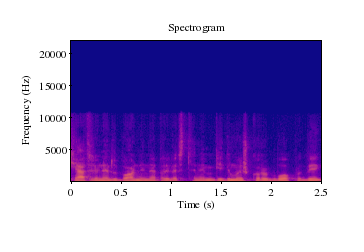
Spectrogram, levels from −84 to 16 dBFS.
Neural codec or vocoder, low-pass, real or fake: codec, 16 kHz in and 24 kHz out, 0.6 kbps, FocalCodec, streaming, 2048 codes; 10.8 kHz; fake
